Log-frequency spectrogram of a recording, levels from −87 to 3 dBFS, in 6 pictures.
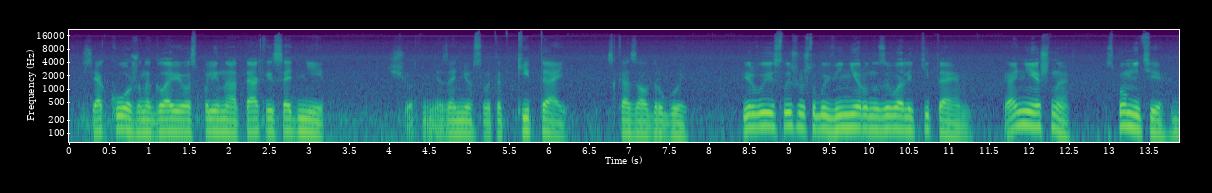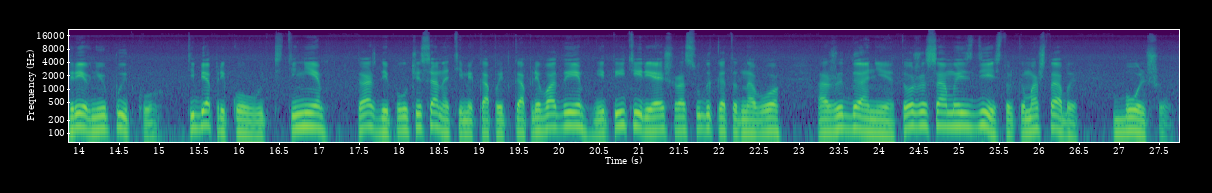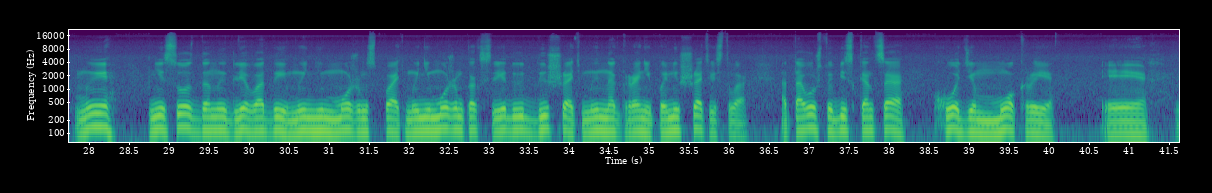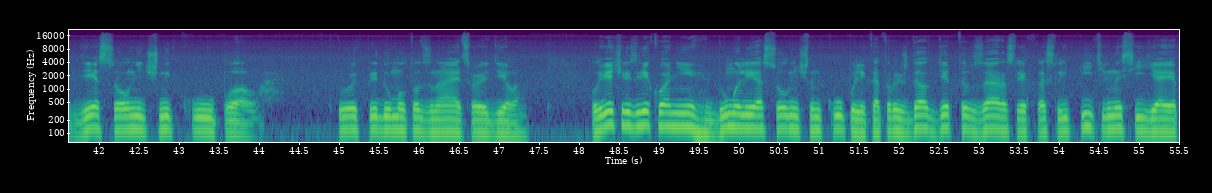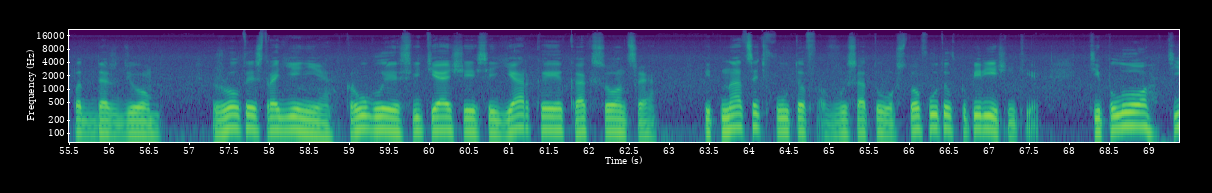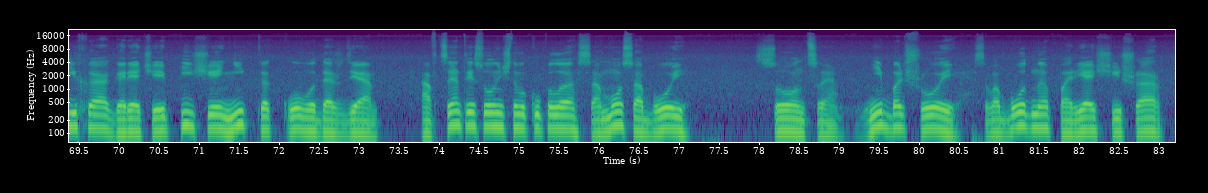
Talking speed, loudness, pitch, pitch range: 100 wpm, -21 LUFS, 110 Hz, 100-125 Hz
